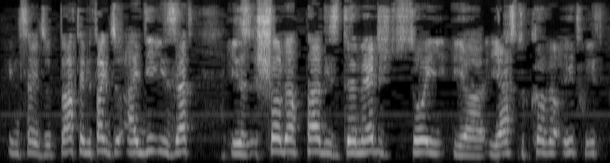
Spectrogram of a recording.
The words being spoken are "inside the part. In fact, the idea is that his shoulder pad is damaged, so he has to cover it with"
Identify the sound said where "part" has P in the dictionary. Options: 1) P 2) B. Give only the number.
1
